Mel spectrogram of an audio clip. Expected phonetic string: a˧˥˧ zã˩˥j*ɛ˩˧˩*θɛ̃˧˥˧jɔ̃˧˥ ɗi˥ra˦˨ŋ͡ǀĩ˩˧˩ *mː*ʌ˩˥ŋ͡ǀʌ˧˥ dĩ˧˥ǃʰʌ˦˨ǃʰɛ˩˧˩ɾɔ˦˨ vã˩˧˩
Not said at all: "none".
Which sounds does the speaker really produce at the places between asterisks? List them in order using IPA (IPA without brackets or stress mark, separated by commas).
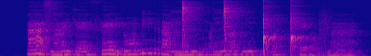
ɛ˩˧˩, ŋ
